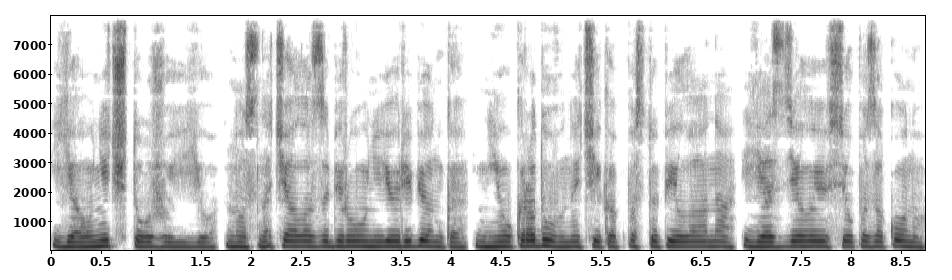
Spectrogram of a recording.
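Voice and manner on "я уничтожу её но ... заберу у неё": ordinary delivery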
